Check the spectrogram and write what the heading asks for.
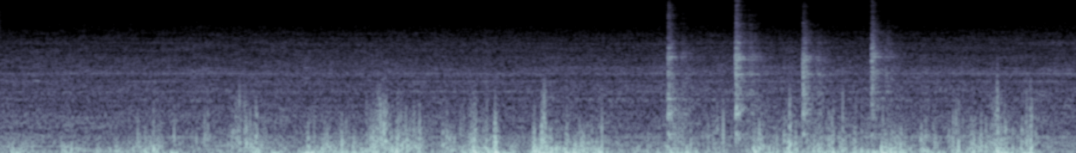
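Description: Wind buffeting the microphone over a steady low rumble, with four sharp clicks about half a second apart in the second half.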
